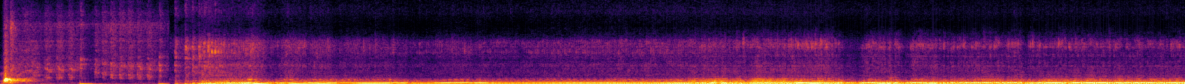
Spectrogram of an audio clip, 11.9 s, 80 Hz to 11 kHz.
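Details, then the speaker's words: Toyota MR2, fuel pump ruled out with relays bypassed and positive fuel supplied: catches after stumbling crank, idles lumpy and uneven, running a cylinder down, and still cuts out; rough misfire, cause unconfirmed. "The fuel pump isn't the problem, and with positive fuel and all the relays and all the fuel pump bypassed, it still cuts out. And also it runs like a bag of shit. You could hear it was running a cylinder down."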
